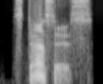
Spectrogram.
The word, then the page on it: stasis: British English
